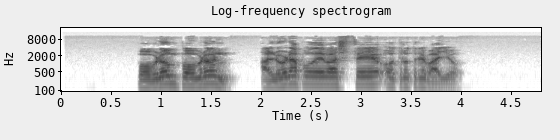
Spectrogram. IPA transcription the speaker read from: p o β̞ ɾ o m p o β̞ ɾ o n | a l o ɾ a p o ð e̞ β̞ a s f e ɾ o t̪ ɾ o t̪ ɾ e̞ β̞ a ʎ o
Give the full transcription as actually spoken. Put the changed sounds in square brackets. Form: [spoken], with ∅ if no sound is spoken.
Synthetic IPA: p o β̞ ɾ o m p o β̞ ɾ o n | a l o ɾ a p o ð e̞ β̞ a s f e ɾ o t̪ ɾ o t̪ ɾ e̞ β̞ a ʎ o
